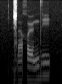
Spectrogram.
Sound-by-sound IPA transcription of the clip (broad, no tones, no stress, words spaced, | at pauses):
ɡ͡ǁæχøːndi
